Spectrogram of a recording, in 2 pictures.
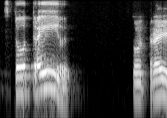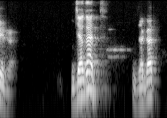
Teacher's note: उसका उच्चारण ज के पहले ही होगा, त्रयी के बाद और ज के पहले उस रेफ का उच्चारण होता है।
